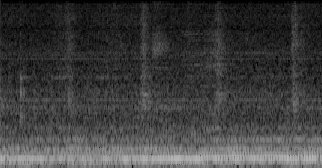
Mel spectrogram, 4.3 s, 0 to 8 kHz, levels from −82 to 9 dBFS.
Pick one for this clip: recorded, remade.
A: recorded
